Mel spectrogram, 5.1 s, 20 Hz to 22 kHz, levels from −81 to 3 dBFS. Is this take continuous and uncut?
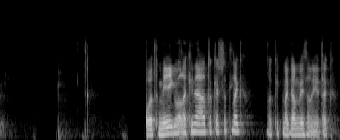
yes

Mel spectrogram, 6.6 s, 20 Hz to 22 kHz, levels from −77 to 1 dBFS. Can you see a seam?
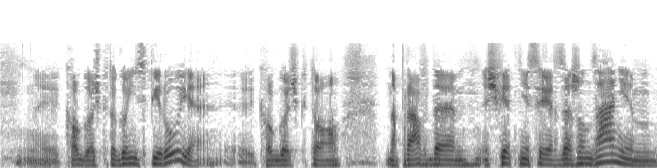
yes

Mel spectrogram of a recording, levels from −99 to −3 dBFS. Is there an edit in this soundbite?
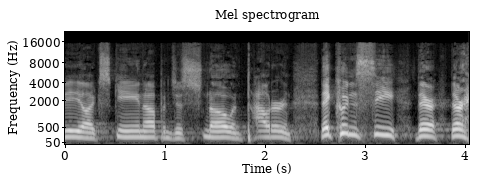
no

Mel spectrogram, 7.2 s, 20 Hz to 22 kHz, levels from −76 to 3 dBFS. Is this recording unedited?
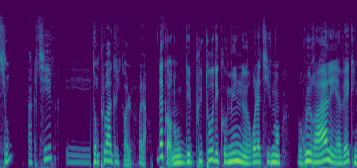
no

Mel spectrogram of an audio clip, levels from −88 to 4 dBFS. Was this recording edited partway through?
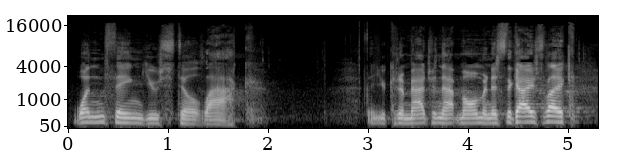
no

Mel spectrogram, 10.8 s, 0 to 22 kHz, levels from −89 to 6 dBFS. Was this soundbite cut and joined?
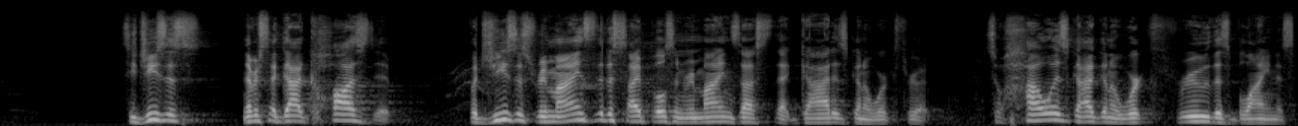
no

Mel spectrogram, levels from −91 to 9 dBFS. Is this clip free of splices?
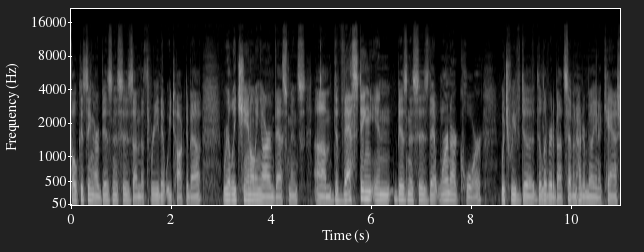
no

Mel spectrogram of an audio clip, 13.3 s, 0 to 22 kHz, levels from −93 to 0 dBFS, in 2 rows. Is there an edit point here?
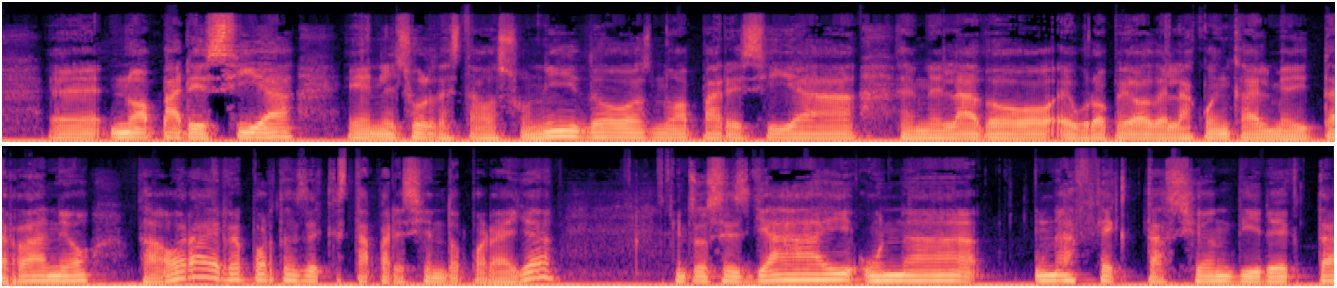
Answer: yes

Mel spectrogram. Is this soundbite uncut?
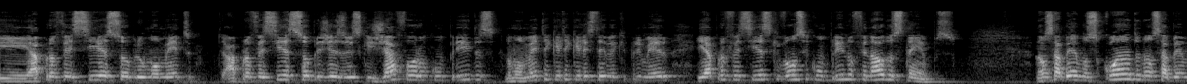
no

